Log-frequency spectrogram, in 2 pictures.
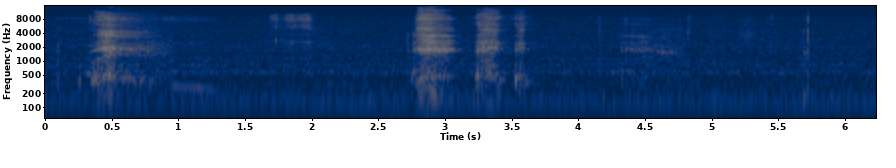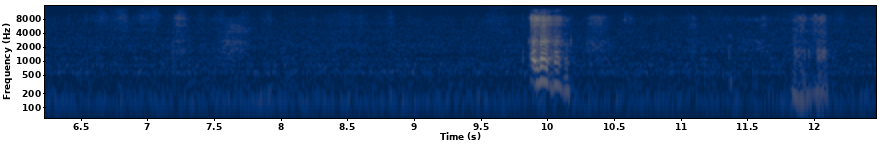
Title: My Baby making noise in his sleep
